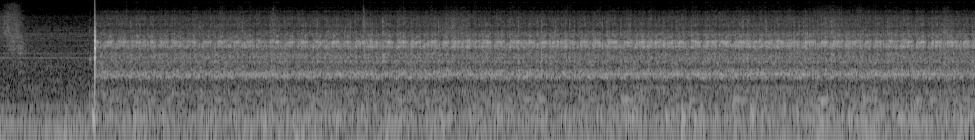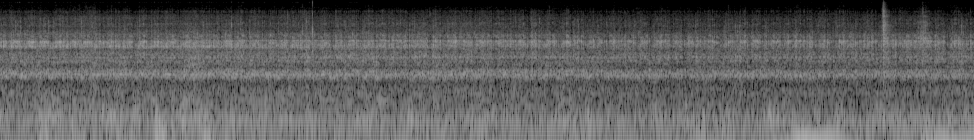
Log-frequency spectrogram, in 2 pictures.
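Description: Edison phonograph's drive mechanism running with a steady whir as its governor and pulleys spin. A single sharp click about a second and a half in sets it going.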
